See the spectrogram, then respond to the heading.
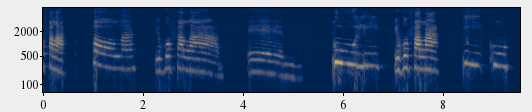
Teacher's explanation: tudo que eu tenho que falar com B de bola, por exemplo, eu falo com P de pato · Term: trocas consistentes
